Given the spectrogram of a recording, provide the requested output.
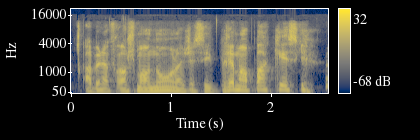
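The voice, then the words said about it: Québécois French accent. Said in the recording (French): “on l'aura deviné à ton accent, euh, tu n'es euh, dans la merveilleuse ville de Québec”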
